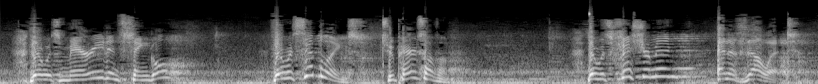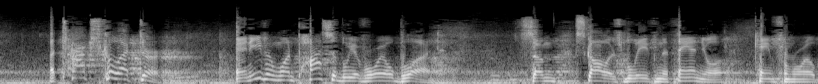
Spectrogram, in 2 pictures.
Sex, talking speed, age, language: male, 130 wpm, 40-59, English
